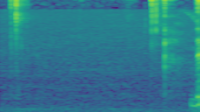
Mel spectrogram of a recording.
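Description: Computer mouse clicks: one sharp click just after the start, then two quick clicks close together about one and a half seconds in, like a double-click. A man's voice starts right at the end.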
